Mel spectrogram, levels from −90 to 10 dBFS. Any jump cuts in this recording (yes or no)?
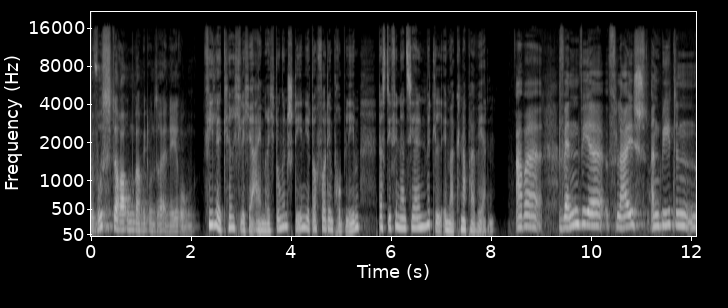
yes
